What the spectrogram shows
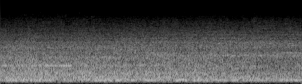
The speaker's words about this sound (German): Man merkt, ich wohne in der Iselstraße. es gibt ja die berühmte Iselstraßenpause. Ja, genau, genau. Ja? Ja. Hausnummer sage ich jetzt nicht. Äh, aber äh, da macht man ja drei Sekunden Pause Bloß dieser Güterzug, ist, ja.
